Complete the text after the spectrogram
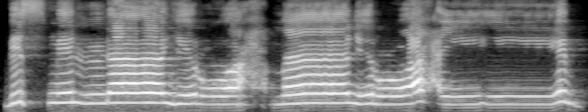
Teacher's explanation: Walaupun ada 3 hamzah wasal pada ayat ini, tuan-tuan sedar tak? Ketiga-tiga hamzah wasal tadi tak dibaca pun.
